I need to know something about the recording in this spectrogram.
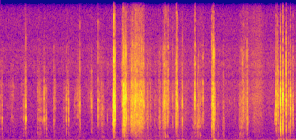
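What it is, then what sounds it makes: Plastic computer keyboard. Fingertips type on the keys of a black plastic full-size keyboard, producing a quiet, uneven run of short, bright, clicky taps that stop dead with no ring. A few keystrokes land harder, with a brief rustling flurry near the middle and a denser, louder burst of taps at the end.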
